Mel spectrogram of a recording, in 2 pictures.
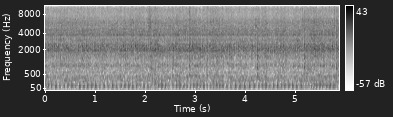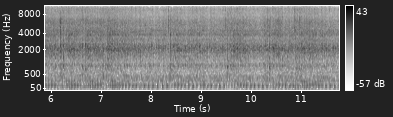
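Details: Alpha small engine knocking, owner asking for help: rapid light tapping in time with idle over buzzy exhaust; engine knock, cause unclear.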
